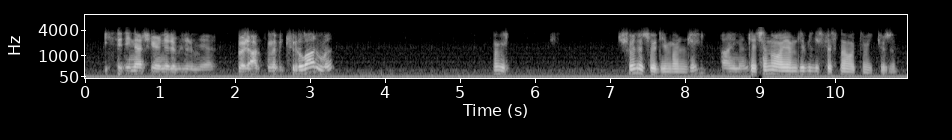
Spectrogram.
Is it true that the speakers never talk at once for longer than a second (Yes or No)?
Yes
